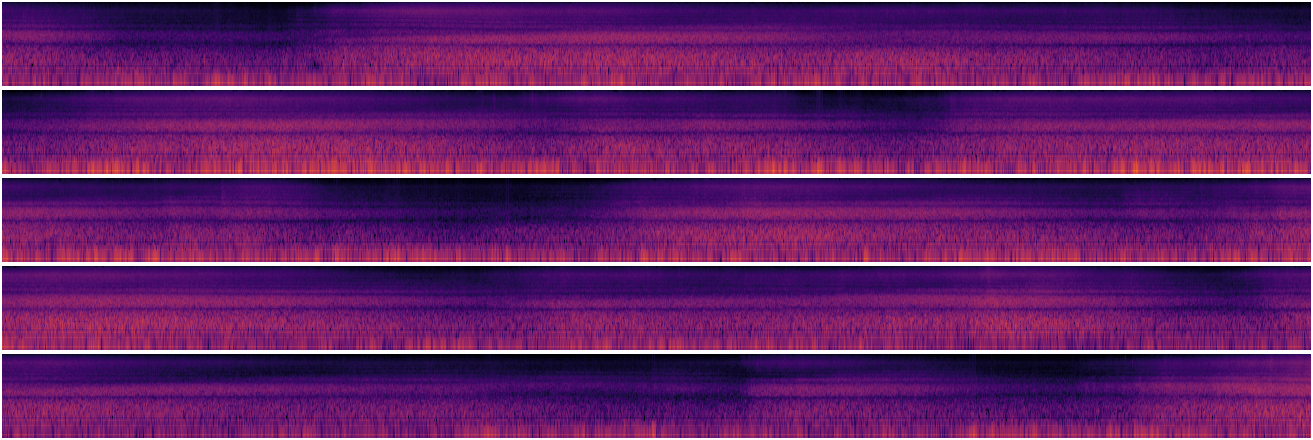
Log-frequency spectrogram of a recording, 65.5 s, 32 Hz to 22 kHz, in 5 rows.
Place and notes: Hualien City, Taiwan - Sound of the waves
Sound of the waves, Zoom H4n+Rode NT4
